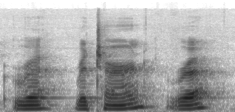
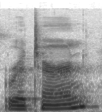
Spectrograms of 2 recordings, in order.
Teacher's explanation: that reduced schah and the reduced I those are very short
